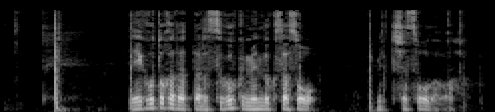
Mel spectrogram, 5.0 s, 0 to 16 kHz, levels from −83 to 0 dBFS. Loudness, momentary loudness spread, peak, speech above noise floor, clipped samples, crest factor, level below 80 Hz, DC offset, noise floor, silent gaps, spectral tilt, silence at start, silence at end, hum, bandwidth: -25 LUFS; 18 LU; -2 dBFS; 45 dB; under 0.1%; 26 dB; -56 dBFS; under 0.1%; -70 dBFS; none; -4 dB/octave; 0.55 s; 0.45 s; none; 11.5 kHz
